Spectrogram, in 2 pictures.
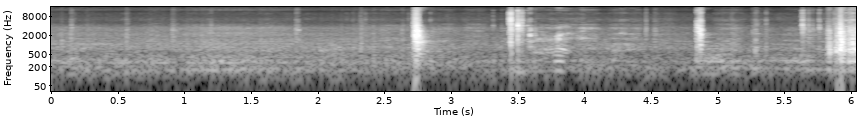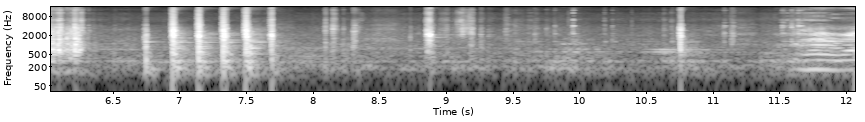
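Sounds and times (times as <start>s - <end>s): metallic rattle: 5.6s - 6.4s.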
